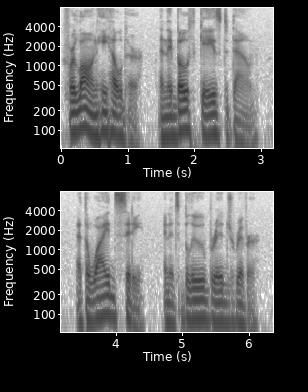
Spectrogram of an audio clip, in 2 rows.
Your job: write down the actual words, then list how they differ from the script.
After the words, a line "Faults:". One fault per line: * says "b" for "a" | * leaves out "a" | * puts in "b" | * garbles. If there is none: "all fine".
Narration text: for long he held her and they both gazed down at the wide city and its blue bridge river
for long he held her and they both gazed down at the wide city and its blue bridge river
Faults:
all fine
